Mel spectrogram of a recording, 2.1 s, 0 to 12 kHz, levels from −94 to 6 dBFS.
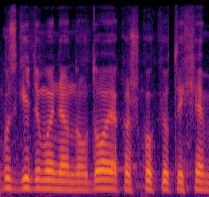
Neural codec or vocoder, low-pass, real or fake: none; 10.8 kHz; real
